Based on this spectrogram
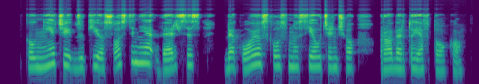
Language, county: Lithuanian, Alytus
